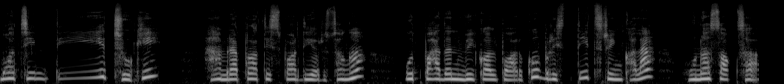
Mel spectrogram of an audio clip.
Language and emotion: Nepali, fearful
